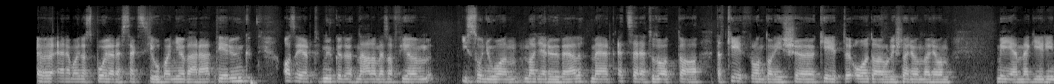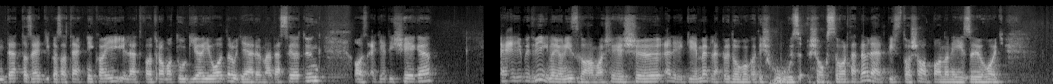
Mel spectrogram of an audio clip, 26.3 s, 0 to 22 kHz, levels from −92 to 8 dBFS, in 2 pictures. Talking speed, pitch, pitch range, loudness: 145 wpm, 130 Hz, 120-140 Hz, -22 LUFS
